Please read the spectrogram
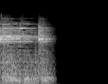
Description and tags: A clank/crash noise. From the creator of "Gears Of Destruction".
crash, mechanical, machine, break, industrial, factory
